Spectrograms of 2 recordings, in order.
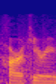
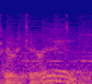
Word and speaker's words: harakiri: Harakiri right now. That would be offensive if I mispronounced it as Harry Carey. Harry Carey. There are some people who like truly mispronounce it as that.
